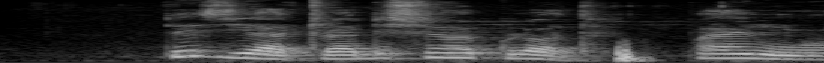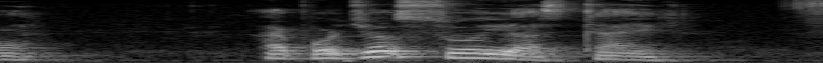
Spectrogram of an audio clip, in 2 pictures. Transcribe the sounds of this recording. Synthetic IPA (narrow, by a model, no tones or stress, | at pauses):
dis̬jiatɾadiʃɔnalklɔdpaɪnwɔ | apɔd͡ʒɔssɔjuastʰaɪl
